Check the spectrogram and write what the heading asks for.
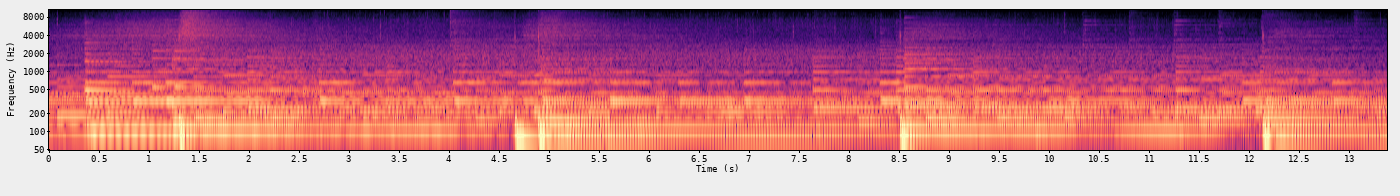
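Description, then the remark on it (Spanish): A large crowd claps loudly and steadily for over ten seconds, a dense wash of applause with sustained keyboard chords ringing underneath and no one speaking. “Sí, dale un fuerte aplauso.”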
